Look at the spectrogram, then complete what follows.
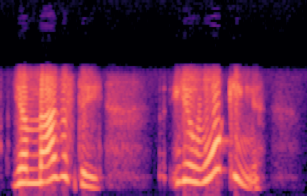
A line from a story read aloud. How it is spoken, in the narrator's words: the nursemaid said excitedly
